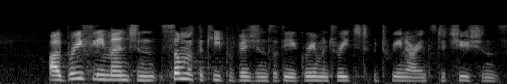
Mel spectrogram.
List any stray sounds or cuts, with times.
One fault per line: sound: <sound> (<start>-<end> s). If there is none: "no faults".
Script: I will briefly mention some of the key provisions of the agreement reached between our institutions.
no faults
